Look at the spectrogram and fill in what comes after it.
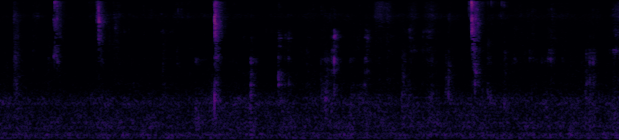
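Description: Close-up mouth sounds of chewing a mouthful of longganisa sausage and rice: irregular soft, wet clicks and smacks every second or so over a faint hiss.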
